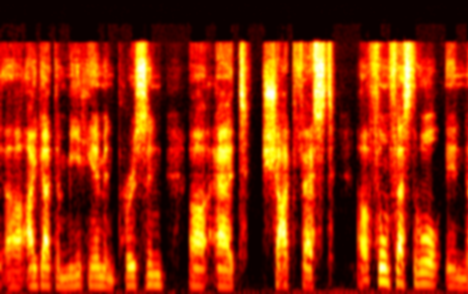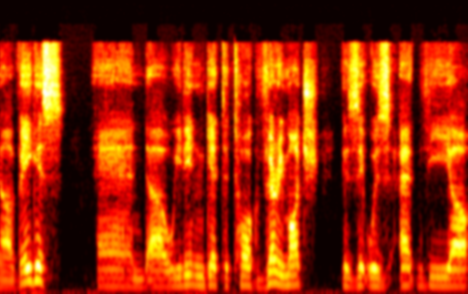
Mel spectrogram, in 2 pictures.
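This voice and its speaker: Guy hosting a live stream, mid pitch, lots of uh and you know, dry close sound. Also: darkish tone, no echo. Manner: rambling, lots of fillers and restarts. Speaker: show host. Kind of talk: casual livestream chat.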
